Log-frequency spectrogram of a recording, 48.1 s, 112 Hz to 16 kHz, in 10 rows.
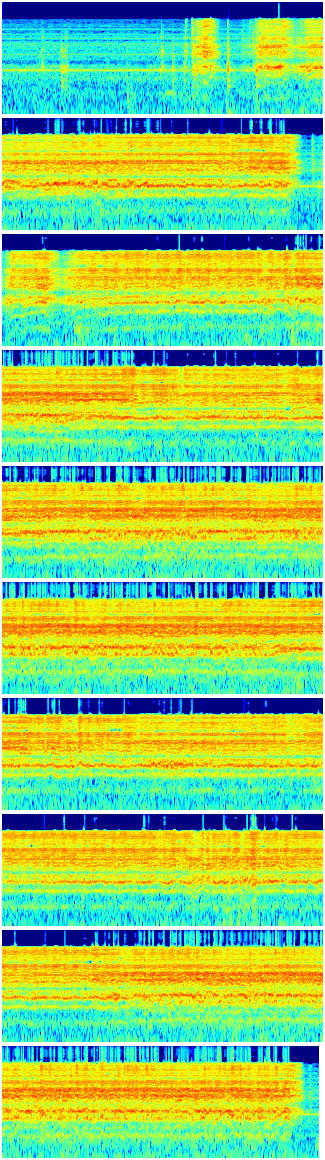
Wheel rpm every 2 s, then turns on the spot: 0, 10, 50, 70, 40, 50, 70, 70, 70, 70, 70, 70, 70, 70, 70, 70, 70, 70, 70, 70, 70, 70, 70, 60.
none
